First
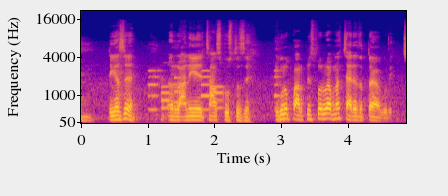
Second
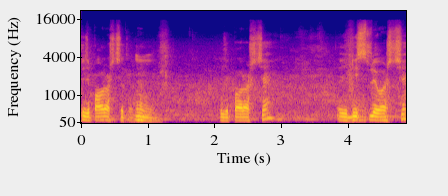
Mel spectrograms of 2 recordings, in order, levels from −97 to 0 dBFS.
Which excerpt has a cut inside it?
first; 1 cut; at 2.7 s

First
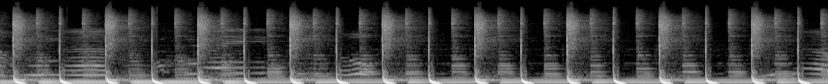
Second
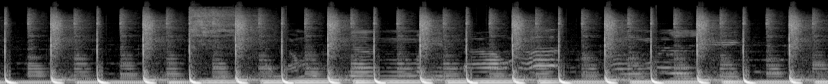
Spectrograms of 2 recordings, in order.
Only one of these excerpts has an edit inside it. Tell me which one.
second; 1 cut; at 1.9 s

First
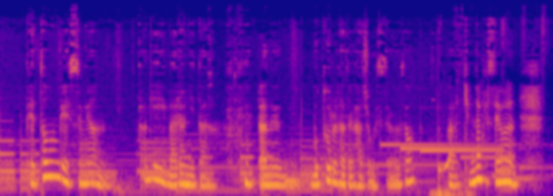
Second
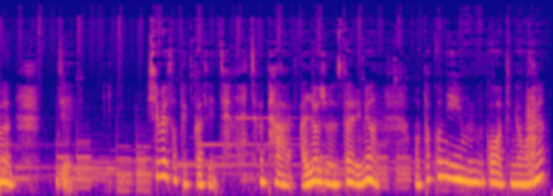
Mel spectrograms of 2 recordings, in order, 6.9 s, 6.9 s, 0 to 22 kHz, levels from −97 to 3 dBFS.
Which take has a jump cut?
first; 2 cuts; at 3.8 s, 5.4 s

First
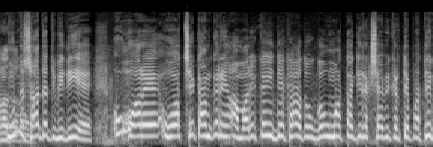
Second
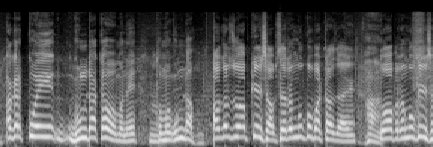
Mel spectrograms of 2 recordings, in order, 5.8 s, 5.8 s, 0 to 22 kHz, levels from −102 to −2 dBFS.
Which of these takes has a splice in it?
second; 1 cut; at 2.7 s

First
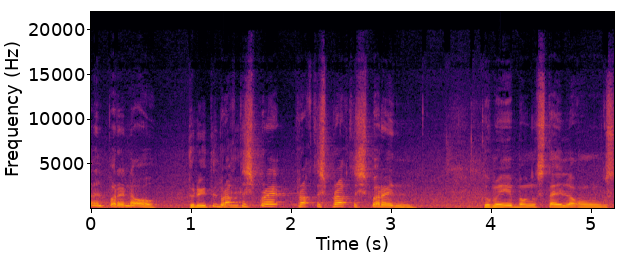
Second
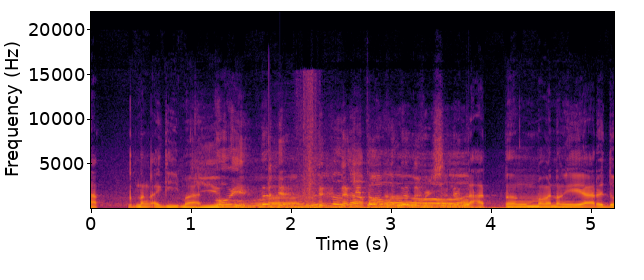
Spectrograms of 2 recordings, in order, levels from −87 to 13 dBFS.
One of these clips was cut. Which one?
second; 1 cut; at 3.8 s

